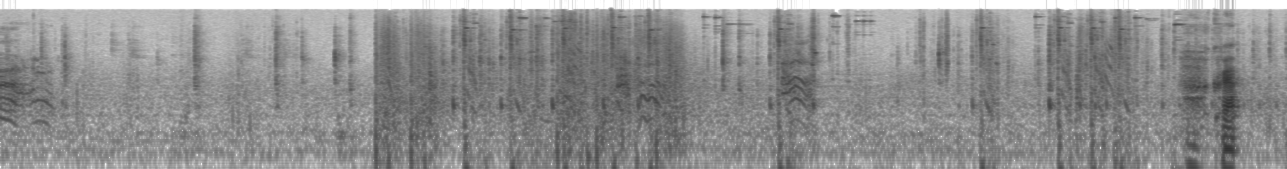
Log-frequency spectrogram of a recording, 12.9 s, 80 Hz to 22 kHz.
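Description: Gunfire in a GTA 5 zombie apocalypse mod, scattered bursts and distant rapid shots mixed with game noise, mostly in the middle section, with someone talking over it at times.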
